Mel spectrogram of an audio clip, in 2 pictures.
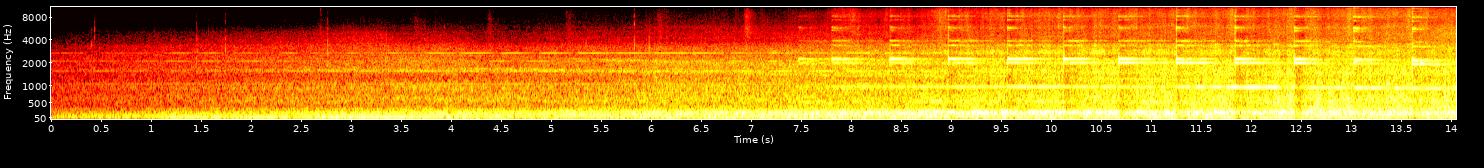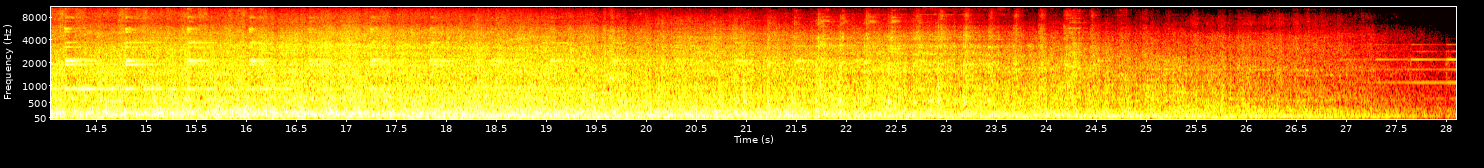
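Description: BNSF freight train led by GE wide-cab diesel locomotive 5277, hauling tank cars, approaching and passing close by. The engine and wheel rumble grows louder, peaks as the locomotives go by about halfway through, then fades as the cars roll past. A ringing tone pulses about twice a second while the locomotives pass.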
